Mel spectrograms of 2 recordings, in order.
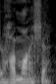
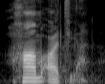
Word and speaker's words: hamartia: Sin in the Greek is, we've often in America called it harmatia. But I think the Greek pronunciation would be like hamartia.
